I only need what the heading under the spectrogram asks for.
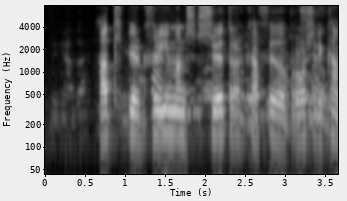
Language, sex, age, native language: Icelandic, male, 15, Icelandic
